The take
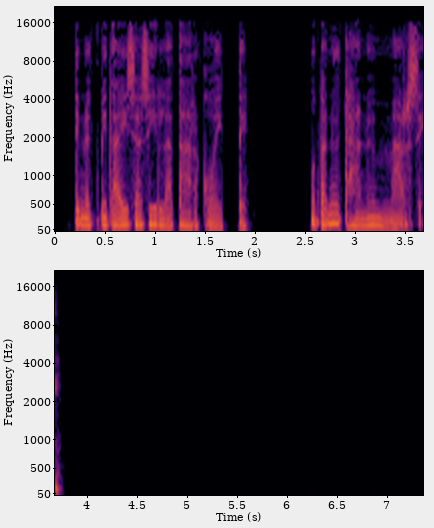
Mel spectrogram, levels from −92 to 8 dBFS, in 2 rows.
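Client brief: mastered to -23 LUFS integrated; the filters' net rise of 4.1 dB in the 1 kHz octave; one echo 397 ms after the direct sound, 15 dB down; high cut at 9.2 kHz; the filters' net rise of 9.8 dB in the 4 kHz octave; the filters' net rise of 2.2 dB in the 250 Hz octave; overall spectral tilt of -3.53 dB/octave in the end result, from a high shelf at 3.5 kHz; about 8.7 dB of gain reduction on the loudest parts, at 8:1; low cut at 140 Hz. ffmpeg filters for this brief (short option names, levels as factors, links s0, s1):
-af "highpass=140,lowpass=9200,equalizer=f=250:t=o:g=3.5,equalizer=f=1000:t=o:g=4,highshelf=f=3500:g=8.5,equalizer=f=4000:t=o:g=6.5,acompressor=threshold=0.0316:ratio=8,aecho=1:1:397:0.178,volume=4.22"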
